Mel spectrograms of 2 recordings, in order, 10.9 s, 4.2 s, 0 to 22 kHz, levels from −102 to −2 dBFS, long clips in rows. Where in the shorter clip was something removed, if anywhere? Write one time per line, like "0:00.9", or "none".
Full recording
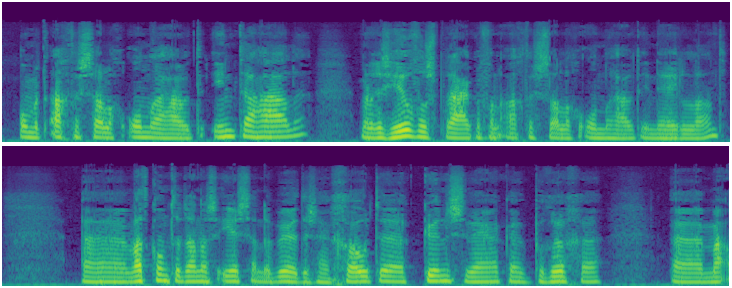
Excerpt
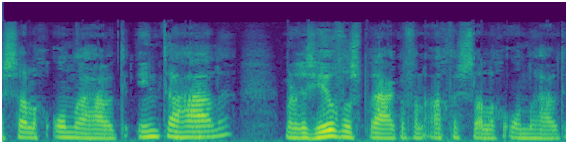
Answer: none

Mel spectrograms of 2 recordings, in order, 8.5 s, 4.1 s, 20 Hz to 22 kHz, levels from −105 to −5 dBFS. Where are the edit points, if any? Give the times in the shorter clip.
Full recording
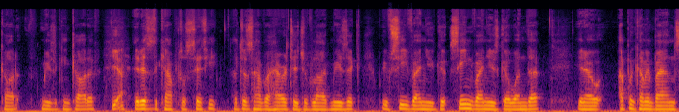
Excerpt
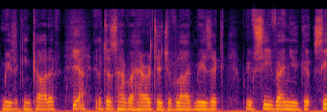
0:01.2

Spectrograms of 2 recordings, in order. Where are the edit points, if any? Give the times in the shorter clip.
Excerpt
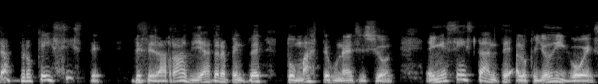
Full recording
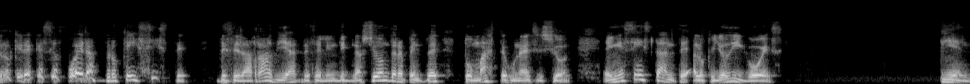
0:02.1

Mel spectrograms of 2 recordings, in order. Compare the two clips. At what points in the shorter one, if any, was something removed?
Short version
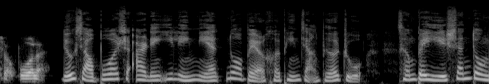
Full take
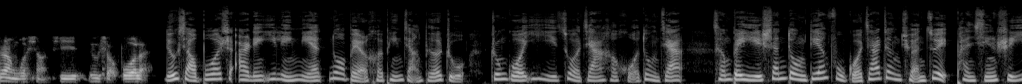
0:03.8

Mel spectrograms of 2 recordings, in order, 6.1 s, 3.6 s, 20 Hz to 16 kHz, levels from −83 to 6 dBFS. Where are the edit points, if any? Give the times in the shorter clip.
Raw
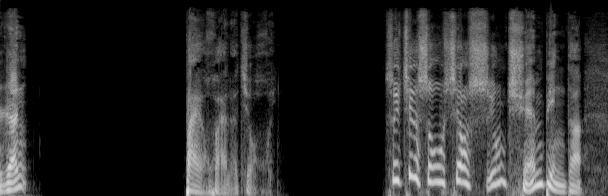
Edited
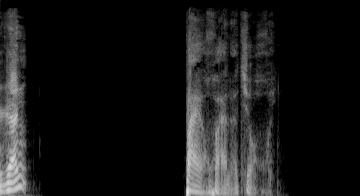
none

